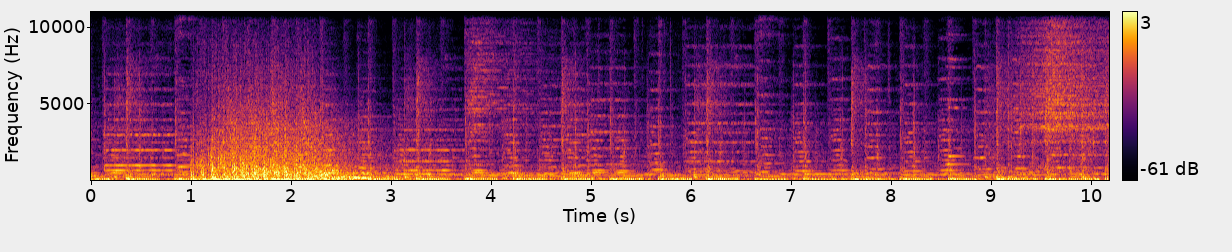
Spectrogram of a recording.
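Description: Machine-gun fire from the Accelerator in Wild Arms 3 rattles in a long rapid stream of shots, mixed with music and battle effects and growing louder in spots.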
